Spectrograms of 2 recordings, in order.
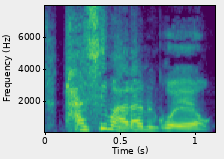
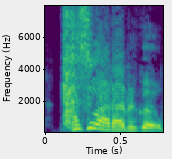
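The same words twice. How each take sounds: First: 다시 hit hard, the rest falling away; stress on 다시. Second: Weight on 말하는 in 다시 말하는 거예요; stress on 말하는. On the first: Teacher explaining recant to students, stressing 다시. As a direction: lean on 다시 in 다시 말하는 거예요. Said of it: "어떻게 기억하시면 될 거냐면". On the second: Teacher linking can't to recant, stressing 말하는. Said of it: "can't가 cannot의 줄임말의 모습이잖아요". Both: Shown as a demonstration.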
